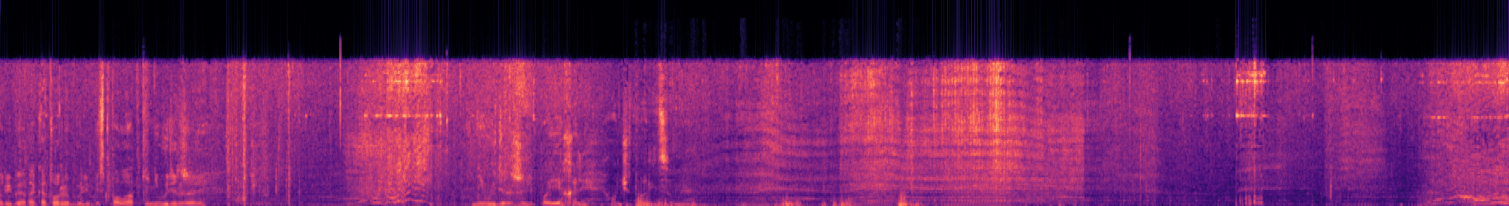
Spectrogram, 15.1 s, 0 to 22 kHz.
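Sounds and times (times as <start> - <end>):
vehicle engine revving: 2.3 - 5.3, 6.7 - 11.5, 12.4 - 15.0.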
